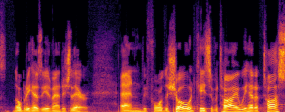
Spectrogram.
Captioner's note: none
